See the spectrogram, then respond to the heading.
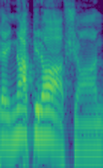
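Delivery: slow, deliberate referee-style call-out. Telling Sean Woodson to stop laying eggs, in a John McCarthy impression. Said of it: "Impression of John McCarthy".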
